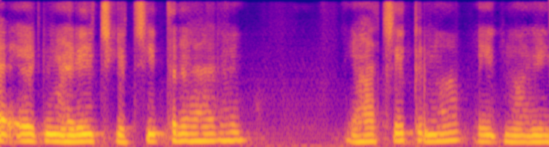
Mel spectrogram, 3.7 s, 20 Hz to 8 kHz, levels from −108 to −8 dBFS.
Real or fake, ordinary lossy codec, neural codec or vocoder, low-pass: fake; none; codec, 16 kHz, 1 kbps, FreqCodec, smaller model; none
